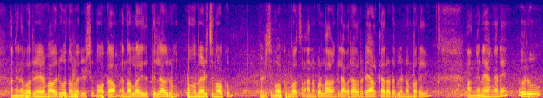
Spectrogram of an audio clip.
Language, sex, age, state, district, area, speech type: Malayalam, male, 45-60, Kerala, Kottayam, urban, spontaneous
